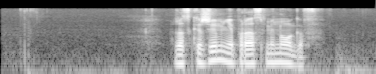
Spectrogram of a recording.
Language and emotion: Russian, neutral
